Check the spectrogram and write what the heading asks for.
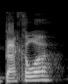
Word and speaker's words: Bekele: Please pronounce his name. – Is it supposed to be Bekele? Is that what the pronunciation guide said? – Yes.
